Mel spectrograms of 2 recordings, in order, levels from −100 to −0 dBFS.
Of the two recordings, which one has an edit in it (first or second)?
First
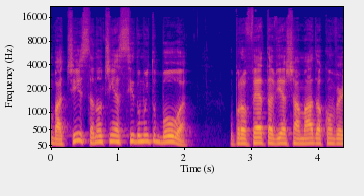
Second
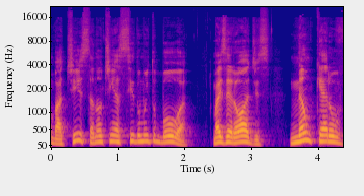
second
